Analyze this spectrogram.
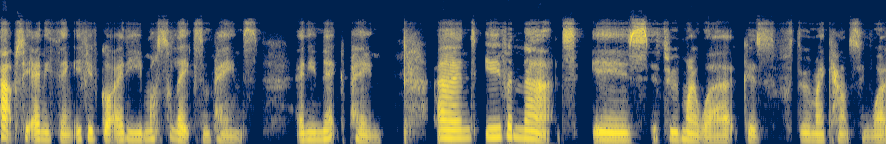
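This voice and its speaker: Lively in intonation, a woman with a British accent speaks at a fairly low pitch, the sound dry and close with no echo against a quiet background. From UK. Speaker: counsellor and reflexologist. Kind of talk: podcast interview.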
